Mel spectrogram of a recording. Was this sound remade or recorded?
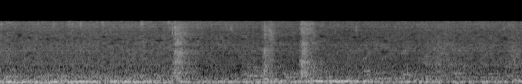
remade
